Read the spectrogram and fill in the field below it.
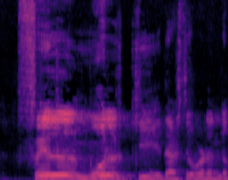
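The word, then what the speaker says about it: في الملك: You read them together, do not pronounce al, the hamzatul wasl. Fil mulki, that's the word in the Quran.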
